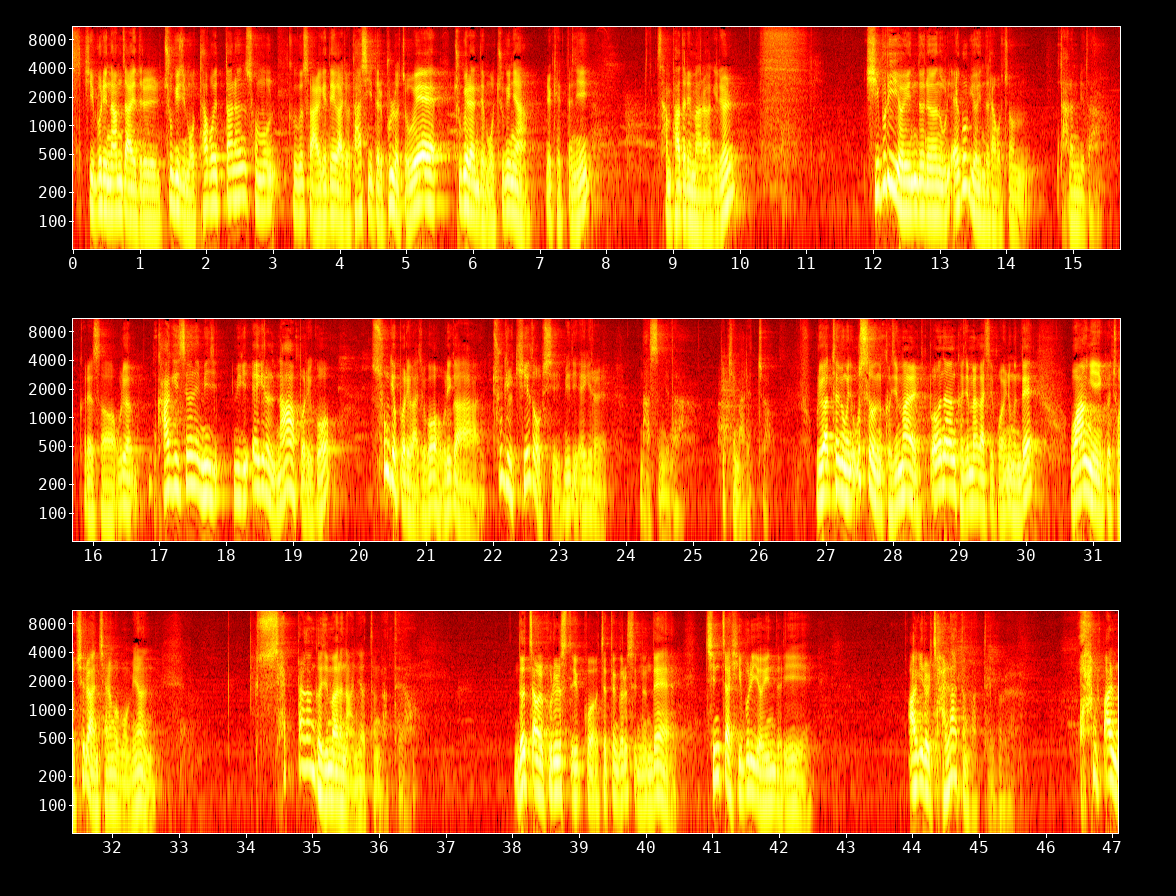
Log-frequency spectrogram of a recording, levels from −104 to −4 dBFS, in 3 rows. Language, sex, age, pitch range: Korean, male, 40-59, 105-155 Hz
